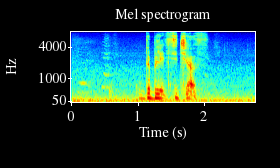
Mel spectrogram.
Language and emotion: Russian, angry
